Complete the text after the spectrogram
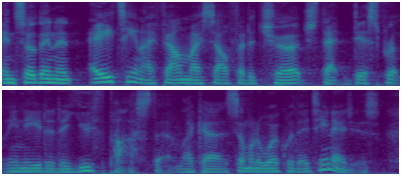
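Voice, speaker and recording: Very fast and animated, a man with a New Zealand accent talks at medium pitch with ordinary pitch variation and hardly any pauses. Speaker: entrepreneur and online business coach. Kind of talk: podcast interview.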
